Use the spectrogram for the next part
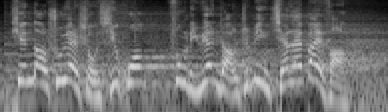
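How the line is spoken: Deep breath, loud shout. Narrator (Chinese): 深吸一口气后，大声喊道

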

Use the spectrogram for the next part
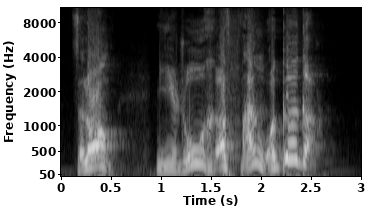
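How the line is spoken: Shouting. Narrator (Chinese): 张飞横矛立马于桥上，大叫

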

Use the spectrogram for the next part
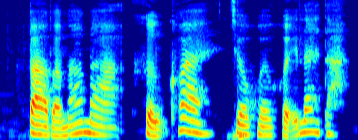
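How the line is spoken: Gentle, tender. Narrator (Chinese): 辛迪妈妈温柔的对他说

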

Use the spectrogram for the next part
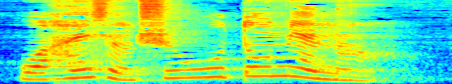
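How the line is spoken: Admiring praise. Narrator (Chinese): 小龙 不禁的赞叹道

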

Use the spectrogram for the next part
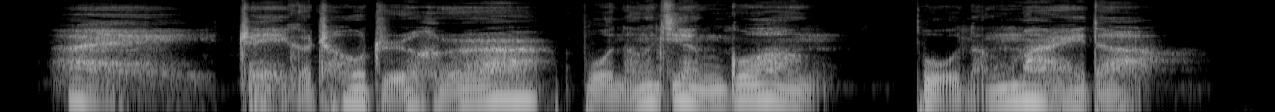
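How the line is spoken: Sighing, troubled. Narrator (Chinese): 老妇人脸色一变，突然叹了口气，紧接着继续说道

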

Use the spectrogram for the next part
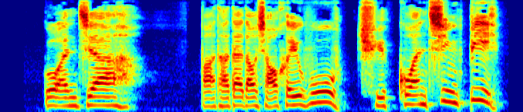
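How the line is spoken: Old woman's hoarse, stern voice. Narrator (Chinese): 陆家老太太平息了几分情绪后，眸底恢复了一贯的威严 哑声道

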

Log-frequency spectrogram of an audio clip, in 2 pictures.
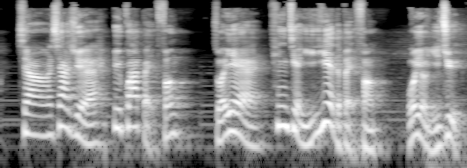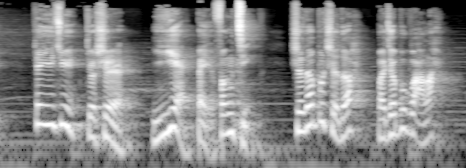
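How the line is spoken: Laughing. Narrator (Chinese): 凤姐笑道

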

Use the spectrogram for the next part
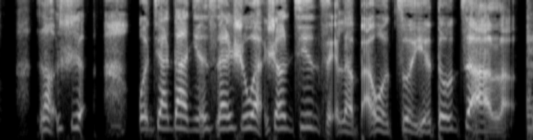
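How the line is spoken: Crying. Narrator (Chinese): 哭着对老师说

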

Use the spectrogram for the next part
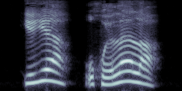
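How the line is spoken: Forced cheerful call. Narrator (Chinese): 冯锦……打起精神喊了一声

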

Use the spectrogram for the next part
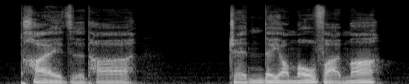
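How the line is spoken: Agitated, angry. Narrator (Chinese): 徐远成就像是一只发怒的猴子

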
